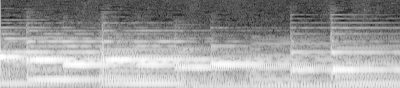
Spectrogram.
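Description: Slow instrumental background music played on a keyboard, with sustained notes that change about every half second.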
